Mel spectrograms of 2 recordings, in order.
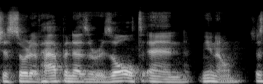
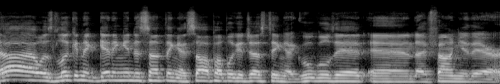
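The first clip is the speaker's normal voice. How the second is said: ordinary delivery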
